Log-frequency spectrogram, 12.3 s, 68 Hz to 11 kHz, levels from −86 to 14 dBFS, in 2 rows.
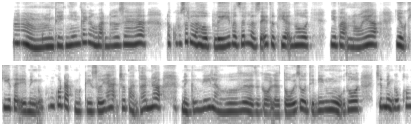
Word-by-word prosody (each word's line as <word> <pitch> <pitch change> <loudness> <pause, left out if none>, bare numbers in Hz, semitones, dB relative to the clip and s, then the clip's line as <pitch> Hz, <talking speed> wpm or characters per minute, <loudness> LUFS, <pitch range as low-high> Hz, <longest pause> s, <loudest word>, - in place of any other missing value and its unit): Ừm, 295 -10 +3
mình 240 +2 +2
thấy 265 +1 -1
những 280 +3 +2
cách 340 +1 -2
mà 325 - 0
bạn 260 -2 0
đưa 265 +1 -1
ra 290 +2 -1
á, 300 +2 +2 0.3
nó 310 - -3
cũng 315 +1 -9
rất 365 +2 -1
là 305 -4 +4
hợp 255 -3 +4
lý 235 +3 +4
và 290 0 +2
rất 300 +3 0
là 290 -5 +1
dễ 275 +4 -1
thực 280 -2 -3
hiện 265 -1 +1
thôi. 270 0 +3 0.3
Như 280 -1 +2
bạn 255 -3 -2
nói 230 +3 0
á, 285 -1 +3 0.3
nhiều 270 -4 +4
khi 285 +4 -1
tại 260 -2 -1
vì 210 - 0
mình 205 -2 -1
cũng - - -7
không 320 +3 -6
có 355 - 0
đặt 290 -6 -3
một 210 -1 -3
cái 215 - -2
giới 215 +1 +1
hạn 280 +3 -3
cho 270 - -4
bản 225 -7 -5
thân 260 +5 +1
á, 305 -1 +2 0.3
mình 210 -5 +1
cứ 220 - -5
nghĩ 260 +5 -1
là, 275 - +1
ơ, 210 - -2 0.3
bây 220 -4 +2
giờ, 190 - -6
gọi 190 -1 -4
là, 175 - -3
tối 190 +2 +2
rồi 250 +1 +2
thì 200 - -3
đi 220 +3 -3
ngủ 230 -5 +2
thôi, 245 +2 +3 0.3
chứ 315 - -3
mình 295 -3 +2
cũng 270 - 0
không 320 +3 -6
265 Hz, 310 wpm, -17 LUFS, 230-290 Hz, 0.3 s, là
